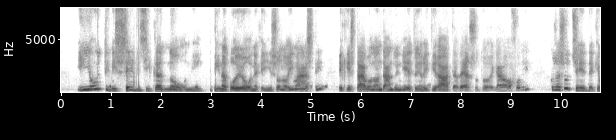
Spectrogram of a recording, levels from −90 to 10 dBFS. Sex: male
